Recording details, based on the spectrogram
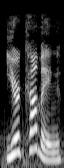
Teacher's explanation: If you say, "You're coming," with a flat tone, it sounds like a fact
